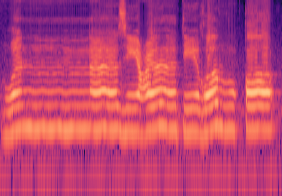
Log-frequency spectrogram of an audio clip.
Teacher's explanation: یہاں نون مشدد میں غنہ کریں گے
